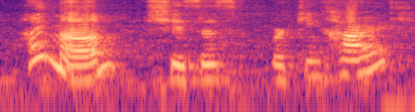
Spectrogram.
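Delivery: cheeky daughter checking in; teasing daughter. Acted. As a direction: needle mom with a bright teenage greeting. Teen daughter teasing her mom.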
